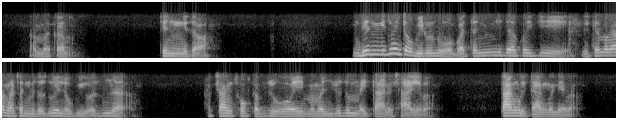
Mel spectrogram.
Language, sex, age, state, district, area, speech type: Manipuri, male, 30-45, Manipur, Thoubal, rural, conversation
